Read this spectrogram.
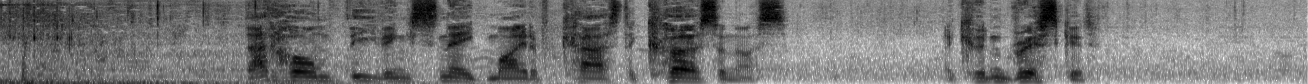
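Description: A man speaks angrily in a deep voice, close by.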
